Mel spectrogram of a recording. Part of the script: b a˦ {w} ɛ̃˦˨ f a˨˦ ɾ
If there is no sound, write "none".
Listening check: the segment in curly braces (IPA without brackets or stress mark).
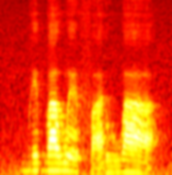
w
